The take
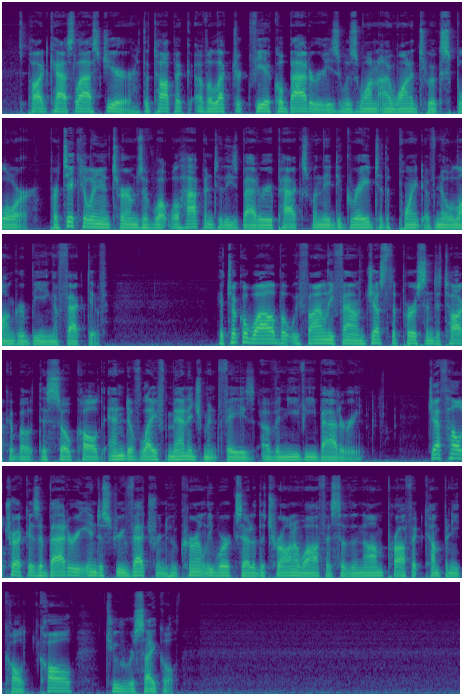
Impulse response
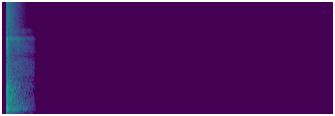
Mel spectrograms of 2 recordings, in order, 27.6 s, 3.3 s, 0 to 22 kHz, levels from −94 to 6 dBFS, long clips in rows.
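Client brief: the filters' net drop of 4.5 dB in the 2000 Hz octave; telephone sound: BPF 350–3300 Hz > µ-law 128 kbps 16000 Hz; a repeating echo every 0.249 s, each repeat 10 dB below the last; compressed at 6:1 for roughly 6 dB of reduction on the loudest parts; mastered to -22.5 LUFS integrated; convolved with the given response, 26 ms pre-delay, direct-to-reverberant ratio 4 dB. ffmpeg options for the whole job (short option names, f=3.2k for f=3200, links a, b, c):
-filter_complex "[0:a]equalizer=f=2k:t=o:g=-6,acompressor=threshold=-27dB:ratio=6,aecho=1:1:249|498|747|996:0.316|0.101|0.0324|0.0104,asplit=2[a][b];[1:a]atrim=start_sample=2205,adelay=26[c];[b][c]afir=irnorm=-1:irlink=0,volume=-13.5dB[d];[a][d]amix=inputs=2:normalize=0,highpass=350,lowpass=3.3k,volume=11dB" -ar 16000 -c:a pcm_mulaw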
